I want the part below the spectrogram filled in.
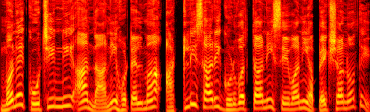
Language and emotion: Gujarati, surprised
